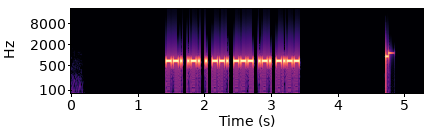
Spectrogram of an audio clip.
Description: Morse code, heard as a keyed tone, about 42 wpm, 700 Hz. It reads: GREGORY
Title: USA Common Names - 45wpm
